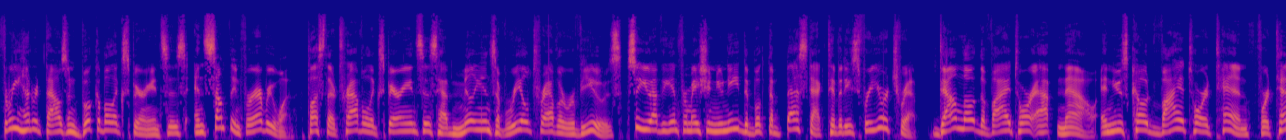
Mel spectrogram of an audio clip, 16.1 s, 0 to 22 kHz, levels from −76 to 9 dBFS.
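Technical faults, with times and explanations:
0.14 to 16.07 s, clock drift buffer slips: a buffer between two devices, likely on clocks a few hundred ppm apart, drops or repeats a small block every 0.84 s, giving about twenty regular clicks through the speech.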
